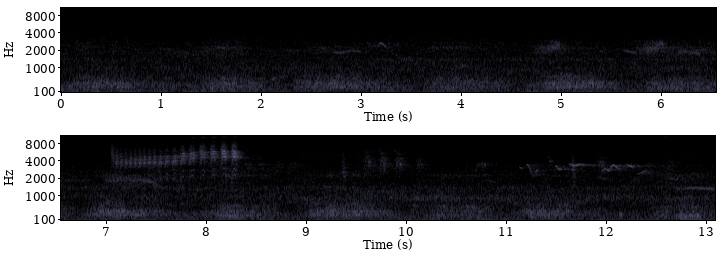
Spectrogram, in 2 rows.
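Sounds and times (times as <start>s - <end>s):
songbird rapid trill: 4.7s - 13.0s
scattered bird chirps: 7.0s - 8.4s.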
